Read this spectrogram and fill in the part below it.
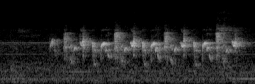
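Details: Sooty-headed bulbul singing: a bubbly run of short chirped notes, rising and falling quickly, about nine notes over two seconds against a quiet background.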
